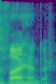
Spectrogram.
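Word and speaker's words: Zweihänder: It's pronounced Vihander.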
